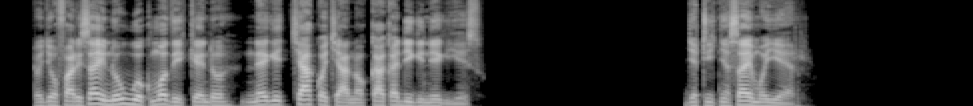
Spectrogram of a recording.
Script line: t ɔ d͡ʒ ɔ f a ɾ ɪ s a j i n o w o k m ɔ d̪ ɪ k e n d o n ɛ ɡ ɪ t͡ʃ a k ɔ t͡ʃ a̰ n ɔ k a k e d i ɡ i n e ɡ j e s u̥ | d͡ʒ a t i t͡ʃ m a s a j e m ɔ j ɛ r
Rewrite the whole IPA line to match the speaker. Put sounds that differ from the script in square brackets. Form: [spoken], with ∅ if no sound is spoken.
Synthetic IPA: t ɔ d͡ʒ ɔ f a ɾ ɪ s a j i n o w o k m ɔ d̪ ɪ k e n d o n ɛ ɡ ɪ t͡ʃ a k ɔ t͡ʃ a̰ n ɔ k a k [a] d i ɡ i n e ɡ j e s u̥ | d͡ʒ a t i t͡ʃ [ɲ] a s a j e m ɔ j ɛ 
